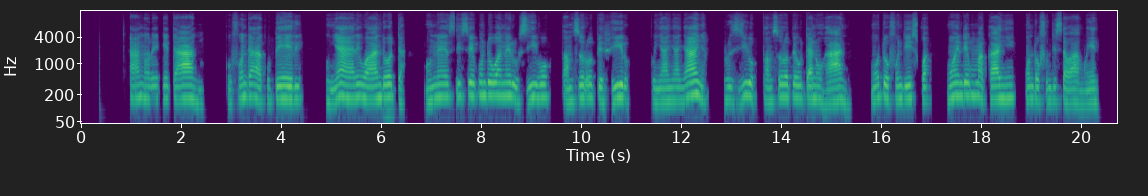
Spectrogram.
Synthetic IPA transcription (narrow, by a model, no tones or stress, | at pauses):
ano̞ɾe̞ke̞taːn̤u | kufundaːkupeːɾi | uɲaaɾiwaːndo̞ːdʱa | unesisekundo̞waneruziʋo̞ | pa̰muso̞ɾo̞pe̞ʐiɾo̞ | kuɲaɲaɲaɲa | ruziʋo̞pamuso̞ɾo̞pe̞utano̞ɦan̤u | mo̞to̞fundiswa | moende̞mumakaɲimo̞ndo̞fundisawaːmweːne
